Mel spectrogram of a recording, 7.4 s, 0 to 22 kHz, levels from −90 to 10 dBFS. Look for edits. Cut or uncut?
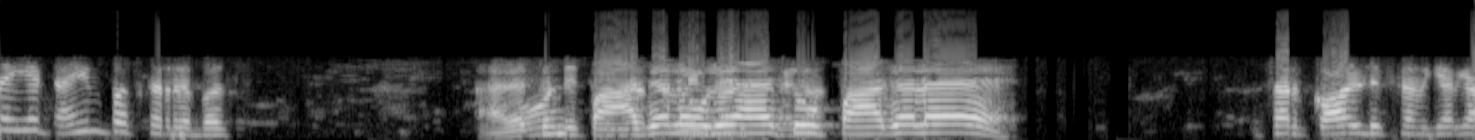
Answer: uncut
